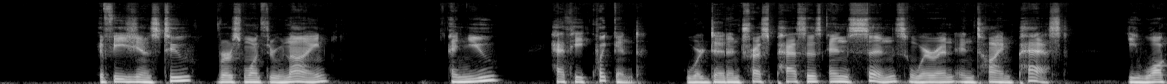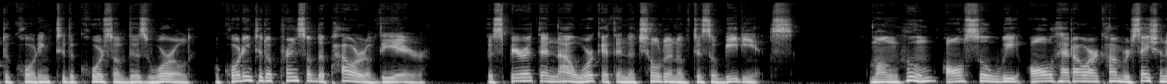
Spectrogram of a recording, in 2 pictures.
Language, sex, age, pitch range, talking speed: English, male, 30-49, 95-130 Hz, 150 wpm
